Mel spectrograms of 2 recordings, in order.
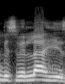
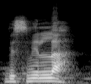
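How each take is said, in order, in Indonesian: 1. Kata ini berakhir dengan vokal i pendek. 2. Kata ini berakhir dengan konsonan, vokal akhir dihilangkan. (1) "Itu kan bismillahi seharusnya kan?" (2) "Cuman waqaf jadi akhirnya seakan-akan tidak dibaca kasarnya karena waqaf"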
